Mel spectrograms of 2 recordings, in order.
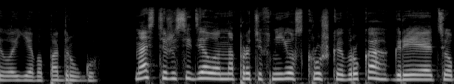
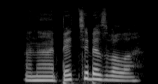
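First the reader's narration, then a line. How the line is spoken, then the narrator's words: Quiet question. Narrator (Russian): тихо задал вопрос Илья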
